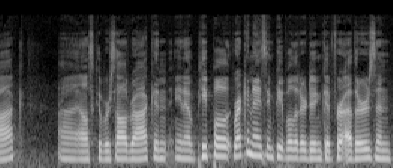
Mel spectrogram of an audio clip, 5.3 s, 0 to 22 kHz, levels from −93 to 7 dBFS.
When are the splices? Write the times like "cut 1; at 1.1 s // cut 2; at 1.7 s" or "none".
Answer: cut 1; at 3.1 s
